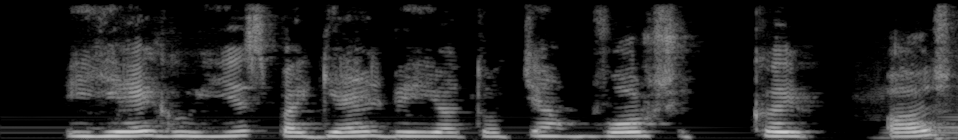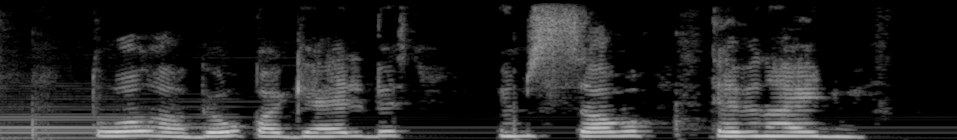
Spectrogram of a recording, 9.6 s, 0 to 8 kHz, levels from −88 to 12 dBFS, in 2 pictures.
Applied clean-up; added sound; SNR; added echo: classical method spectral subtraction.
